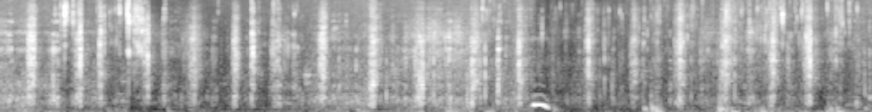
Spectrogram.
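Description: Close-miked eating: wet chewing and mouth clicks of chicken curry and rice, with fingers squishing through the rice in the bowl. A short falling hum comes about five seconds in.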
